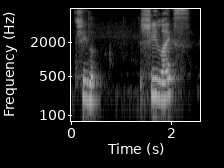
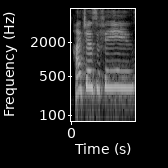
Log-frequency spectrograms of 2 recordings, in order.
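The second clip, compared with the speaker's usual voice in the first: bright greeting; 9 semitones higher, slower than usual. Real, not acted. Greeting a viewer.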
